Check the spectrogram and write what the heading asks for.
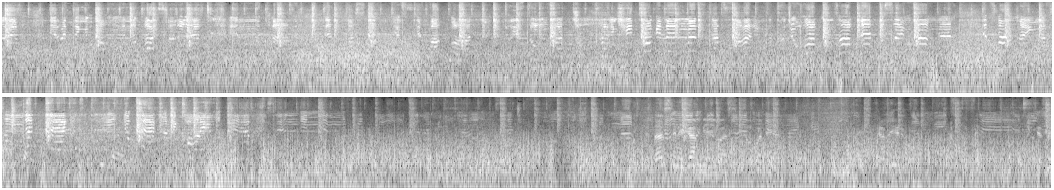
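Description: Wind buffeting the microphone in a steady loud rush with frequent gusty knocks, over background voices and music.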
